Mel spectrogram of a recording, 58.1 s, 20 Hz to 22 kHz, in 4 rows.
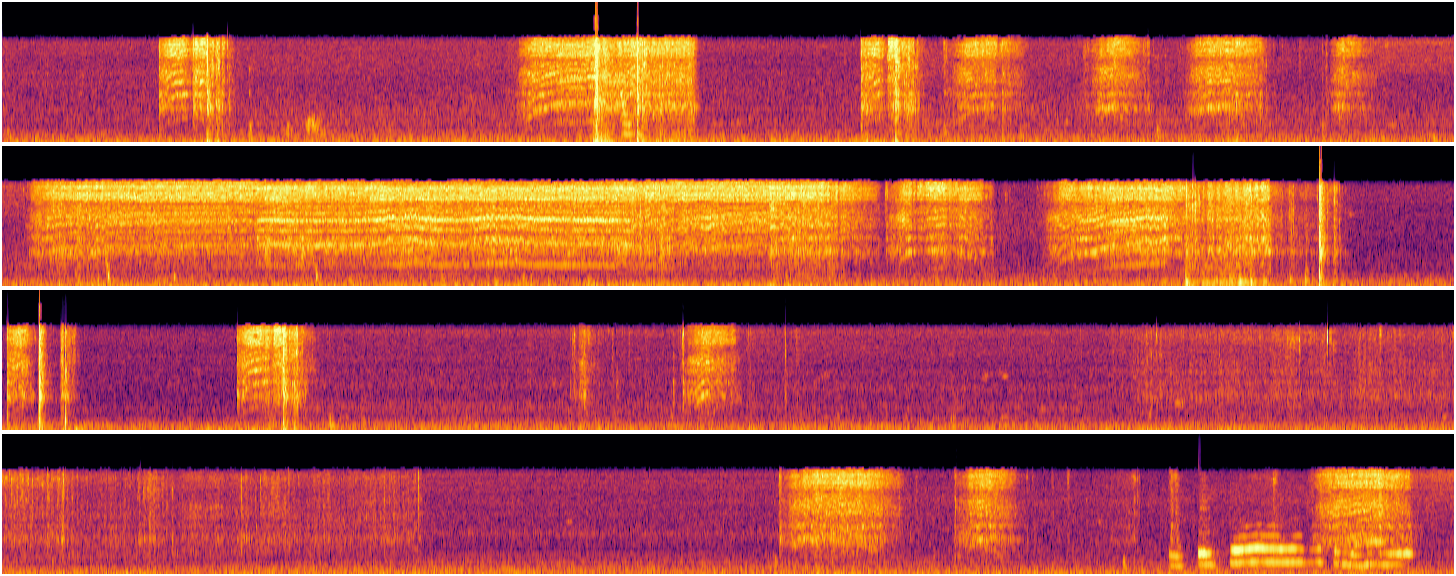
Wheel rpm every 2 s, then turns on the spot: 10, 10, 30, 90, 40, 30, 30, 60, 160, 160, 160, 110, 60, 80, 20, 30, 20, 10, 10, 0, 20, 20, 20, 20, 0, 20, 40, 10, 50.
36-38 40-48 52-54 56-58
